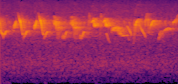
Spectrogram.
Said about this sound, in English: They appear to recognize the flight calls of different individual goldfinches, which to our ears sound the same. And when a female and male pair up, they learn to make identical flight calls, cementing their identity as a mated pair.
